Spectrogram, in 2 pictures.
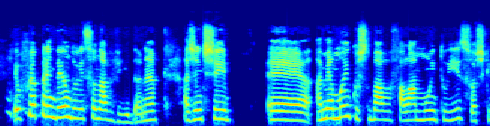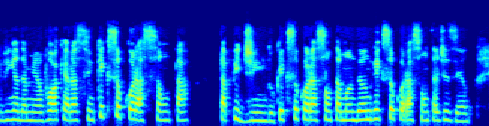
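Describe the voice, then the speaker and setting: Fairly quick, somewhat breathy female speech, fairly high in pitch with ordinary pitch variation. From Rio de Janeiro, Brazil. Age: 60s. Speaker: biographical counselor. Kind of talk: interview.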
